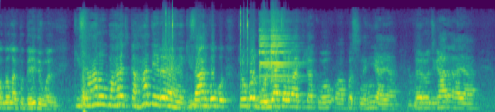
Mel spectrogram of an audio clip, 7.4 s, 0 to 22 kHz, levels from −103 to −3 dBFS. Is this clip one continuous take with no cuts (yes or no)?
no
